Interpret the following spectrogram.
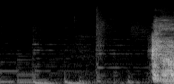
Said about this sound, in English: my coughs just ruining everything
